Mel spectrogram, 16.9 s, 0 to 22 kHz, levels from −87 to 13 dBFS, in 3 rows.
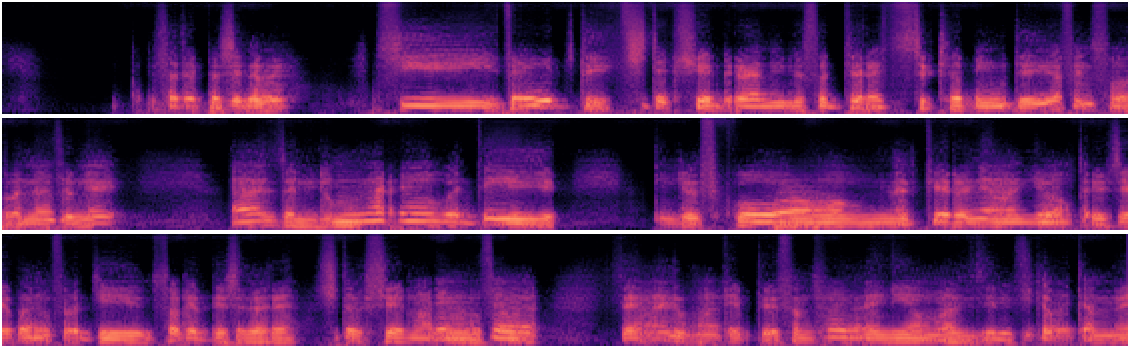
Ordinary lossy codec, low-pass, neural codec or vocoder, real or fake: none; none; codec, 44.1 kHz, 0.9 kbps, DAC; fake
